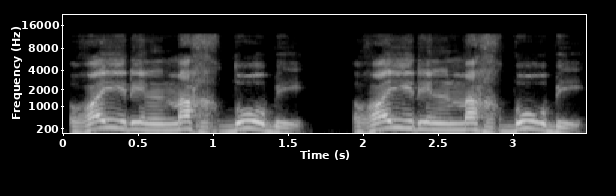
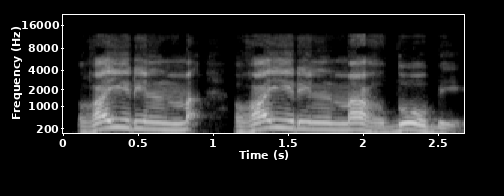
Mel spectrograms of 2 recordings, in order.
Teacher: They change the غين، غ، مغ، into a خا. · Shown in: second take · They say غير المخضوب، غير المخضوب.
